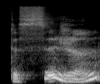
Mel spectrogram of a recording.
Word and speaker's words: decision: and the vowel correct the same thing happens in decision where we have this the second syllable again is stressed this time instead of the letters ci saying uh the psi sound decide um we have uh an if sound in our stressed syllable so it's more like sid like is as in scissors for example or sister um so i'll write it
